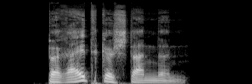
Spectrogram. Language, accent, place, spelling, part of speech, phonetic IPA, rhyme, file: German, Germany, Berlin, bereitgestanden, verb, [bəˈʁaɪ̯tɡəˌʃtandn̩], -andn̩, De-bereitgestanden.ogg
- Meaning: past participle of bereitstehen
